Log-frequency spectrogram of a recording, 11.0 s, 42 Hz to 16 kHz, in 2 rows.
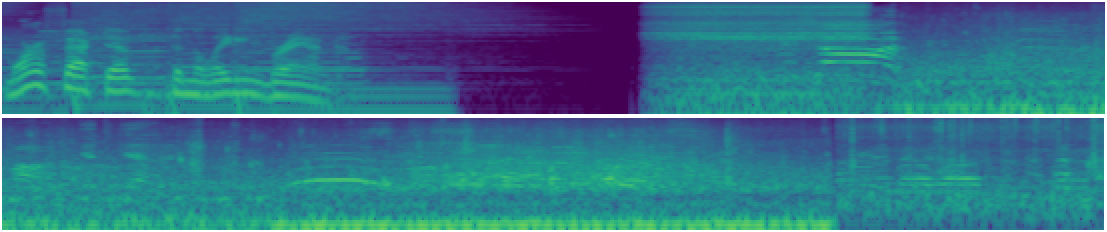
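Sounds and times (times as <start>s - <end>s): low rumble: 4.6s - 9.7s
men laughing: 6.9s - 9.4s, 10.5s - 11.0s
men shouting: 6.9s - 9.4s.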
